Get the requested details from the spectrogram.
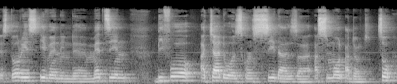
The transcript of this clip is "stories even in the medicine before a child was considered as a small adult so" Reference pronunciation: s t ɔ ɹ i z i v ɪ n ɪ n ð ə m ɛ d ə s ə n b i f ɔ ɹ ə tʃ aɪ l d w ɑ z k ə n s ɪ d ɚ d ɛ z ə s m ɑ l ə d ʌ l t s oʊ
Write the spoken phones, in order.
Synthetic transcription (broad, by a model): s t ɔ ɹ i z i v ɪ n ɪ n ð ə m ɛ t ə n b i f ɔ ə tʃ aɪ d w ɑ z k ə n s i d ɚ z ə s m ɑ l ə d ʌ l t s oʊ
